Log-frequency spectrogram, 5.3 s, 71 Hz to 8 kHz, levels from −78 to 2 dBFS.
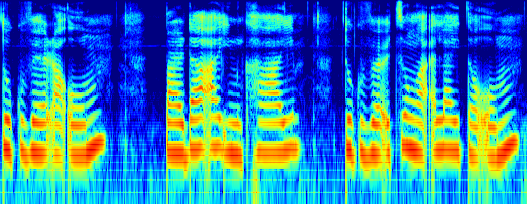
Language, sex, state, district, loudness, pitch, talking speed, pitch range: Mizo, female, Mizoram, Aizawl, -16 LUFS, 235 Hz, 135 wpm, 230-250 Hz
